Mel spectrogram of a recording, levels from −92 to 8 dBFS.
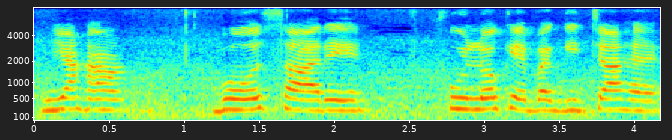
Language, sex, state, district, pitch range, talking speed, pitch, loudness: Hindi, female, Haryana, Rohtak, 235-260 Hz, 100 wpm, 245 Hz, -15 LUFS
